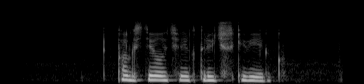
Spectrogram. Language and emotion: Russian, neutral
